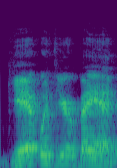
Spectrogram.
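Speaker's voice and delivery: ordinary talk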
